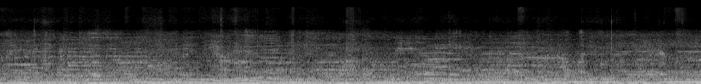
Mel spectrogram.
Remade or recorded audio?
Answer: remade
